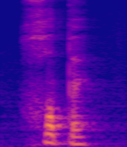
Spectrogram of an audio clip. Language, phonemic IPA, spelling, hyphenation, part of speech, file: Dutch, /ˈxɔ.pə/, choppe, chop‧pe, noun, Nl-choppe.ogg
- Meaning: 1. chuppah, wedding canopy 2. chuppah, wedding ceremony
